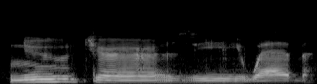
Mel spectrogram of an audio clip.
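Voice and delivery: slowly spelling out the name, fading to a hush; drawn-out careful read of the name; slow careful naming. Real, not acted. Checking the festival name.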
